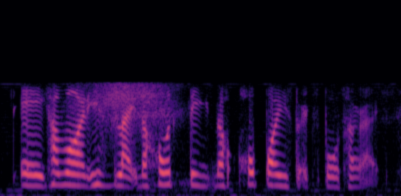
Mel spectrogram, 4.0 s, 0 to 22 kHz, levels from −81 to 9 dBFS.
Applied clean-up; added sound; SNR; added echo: none; Hiss; 12 dB; none.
